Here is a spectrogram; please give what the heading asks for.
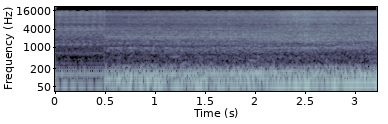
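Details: Suzuki kei vehicle starting on choke once fuel was added to the empty tank: after it catches, a steady, low, even small petrol engine rumble with no knocks or misses; running normally.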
